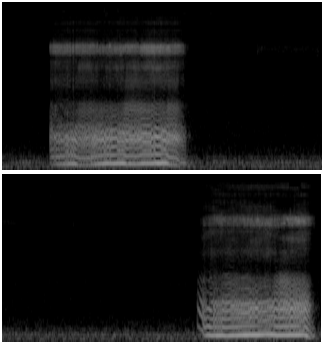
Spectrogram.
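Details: Loud snoring: two loud, drawn-out, droning snores about four seconds apart, with quiet between them.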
